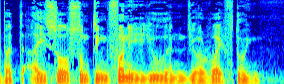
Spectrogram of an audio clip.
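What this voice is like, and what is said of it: Poor Russian accent impression. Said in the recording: “I'm doing a poor accent. He's Russian.”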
